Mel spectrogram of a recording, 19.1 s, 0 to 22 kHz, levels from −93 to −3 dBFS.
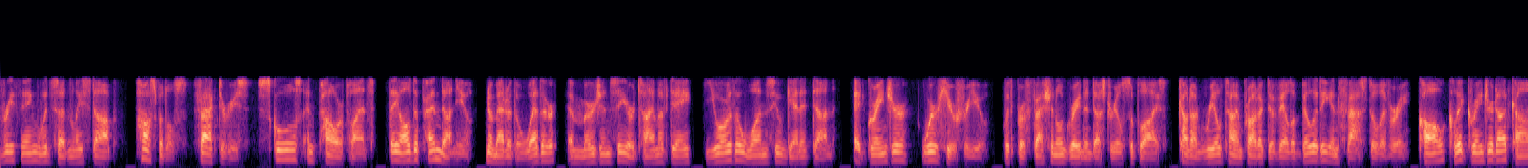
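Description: Nothing in this speech recording stood out as a technical problem on listening.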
